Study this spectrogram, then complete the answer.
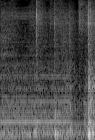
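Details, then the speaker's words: Creality CFS filament changer: quiet small-motor whirring with soft clicks in short spurts as it rotates backward and stops over and over without feeding. "I just keep going rotate back. I'm going to stop over and over and over again with a stop."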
